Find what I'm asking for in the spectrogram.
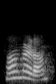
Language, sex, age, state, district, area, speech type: Odia, female, 45-60, Odisha, Sambalpur, rural, conversation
